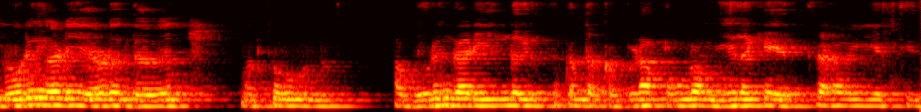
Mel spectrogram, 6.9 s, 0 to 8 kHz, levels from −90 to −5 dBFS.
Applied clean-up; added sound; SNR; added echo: none; none; none; reverberation time 0.8 s.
